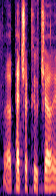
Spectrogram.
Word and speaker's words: Pecha Kucha: And some of you have maybe have heard of a presentation format called Pecha Kucha. It has various pronunciations. That's the one we've decided because it's easiest to say.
